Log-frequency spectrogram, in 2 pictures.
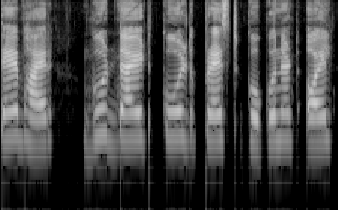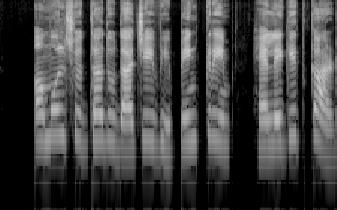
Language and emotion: Goan Konkani, neutral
